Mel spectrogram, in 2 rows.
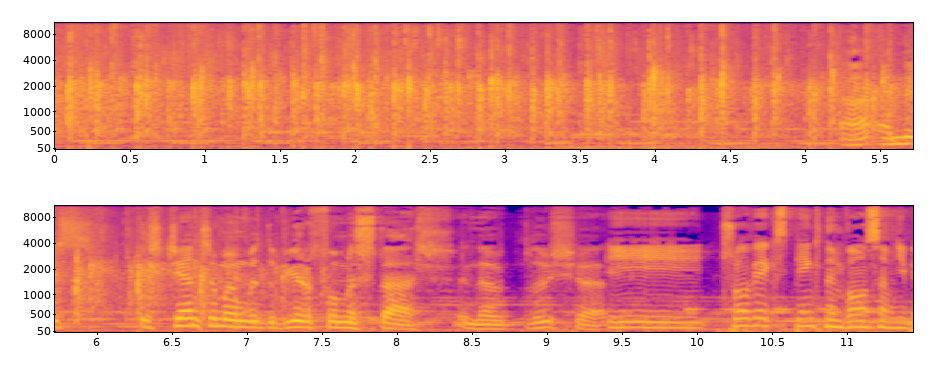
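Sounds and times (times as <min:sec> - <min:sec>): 
audience clapping: 0:00.0 - 0:08.1
speech: 0:05.3 - 0:11.4.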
